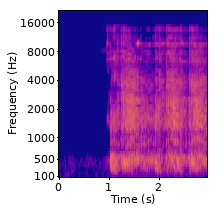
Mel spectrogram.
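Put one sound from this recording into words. A gunshot rings out in an echoing room.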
